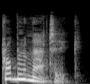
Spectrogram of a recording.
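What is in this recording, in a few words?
"problematic", British English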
